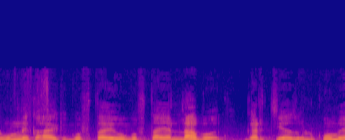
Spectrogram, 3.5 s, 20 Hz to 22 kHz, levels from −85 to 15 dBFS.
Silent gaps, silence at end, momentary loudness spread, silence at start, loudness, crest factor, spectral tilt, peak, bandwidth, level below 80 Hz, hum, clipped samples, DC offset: none; 0 s; 8 LU; 0 s; -25 LUFS; 18 dB; -7.5 dB/octave; -6 dBFS; 11.5 kHz; -50 dBFS; none; under 0.1%; under 0.1%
